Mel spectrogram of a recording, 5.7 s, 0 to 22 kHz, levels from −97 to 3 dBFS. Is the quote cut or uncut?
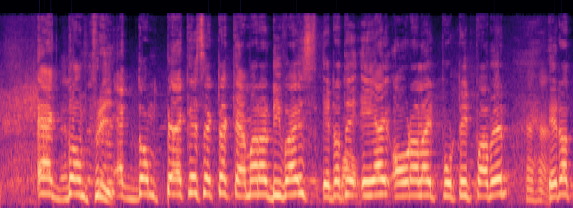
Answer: cut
